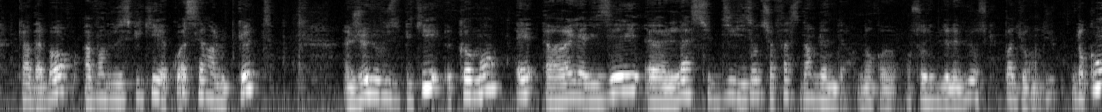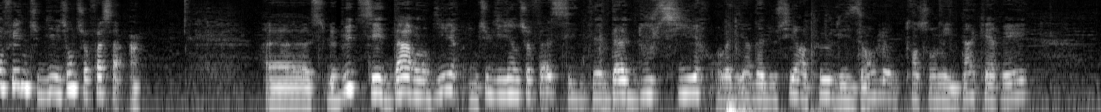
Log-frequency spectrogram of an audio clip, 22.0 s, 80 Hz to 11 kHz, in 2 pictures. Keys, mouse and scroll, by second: 0.0-3.6 middle drag, 14.3-15.5 middle drag.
